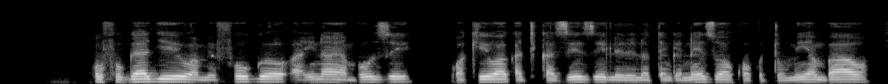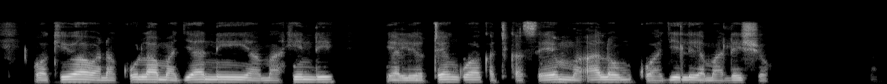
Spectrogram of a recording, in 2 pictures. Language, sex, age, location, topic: Swahili, male, 25-35, Dar es Salaam, agriculture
